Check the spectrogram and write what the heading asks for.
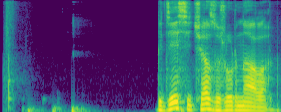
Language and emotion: Russian, neutral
